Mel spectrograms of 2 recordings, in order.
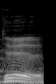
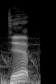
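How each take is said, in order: First: The word is mumbled without a final P sound. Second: The word ends with a clearly released P sound. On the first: The speaker calls it wrong. "he was just like, duh" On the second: The speaker calls it right. "Could I hear the P sound in that word, please?"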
